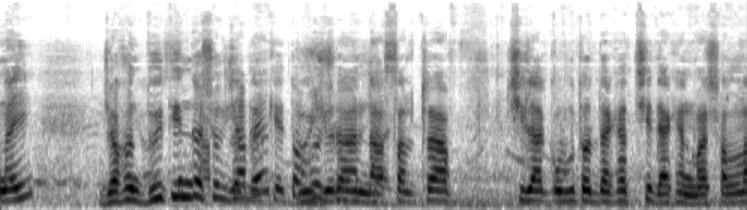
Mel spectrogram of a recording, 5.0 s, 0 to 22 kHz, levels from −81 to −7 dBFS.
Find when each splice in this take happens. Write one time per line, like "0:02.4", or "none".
0:01.4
